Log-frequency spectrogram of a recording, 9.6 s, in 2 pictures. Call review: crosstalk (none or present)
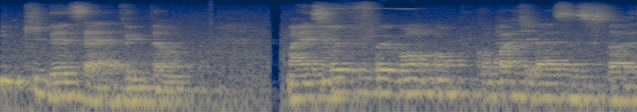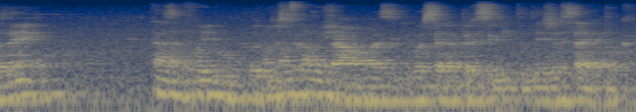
present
